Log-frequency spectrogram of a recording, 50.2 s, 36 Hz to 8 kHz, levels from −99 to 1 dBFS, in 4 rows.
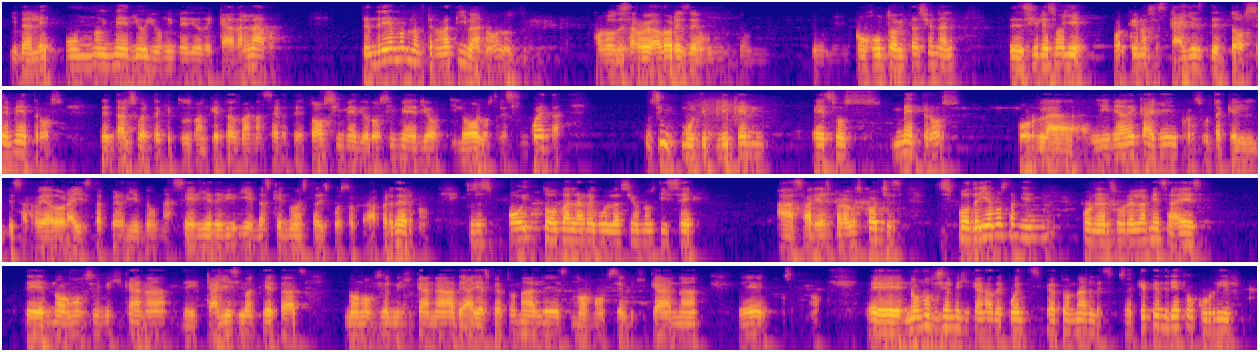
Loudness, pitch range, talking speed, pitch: -22 LUFS, 105-160 Hz, 170 wpm, 130 Hz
